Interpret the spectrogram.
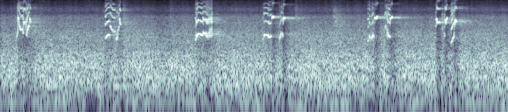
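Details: Lovebird calling a rival with six shrill, grating chirps spread over five seconds, the later ones trailing into a thin whistled tone, against a steady hissing background.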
